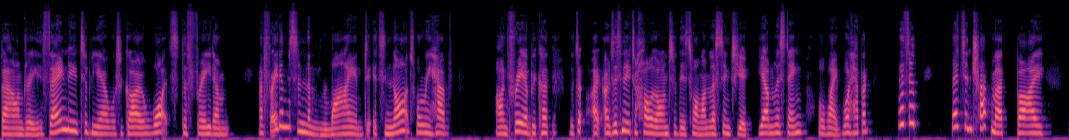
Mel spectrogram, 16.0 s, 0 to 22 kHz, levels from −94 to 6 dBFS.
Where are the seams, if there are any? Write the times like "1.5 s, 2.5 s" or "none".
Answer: none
